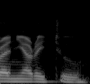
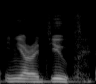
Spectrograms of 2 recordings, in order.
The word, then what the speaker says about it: Iñárritu: Alejandro Iñárritu. – Yeah, Iñárritu.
